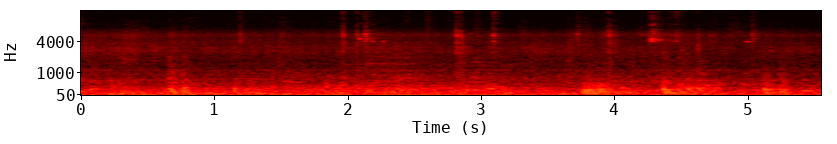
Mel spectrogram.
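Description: Interior running noise of a JR West 521 series electric train: a steady low rumble of wheels on rails, with scattered light clicks.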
